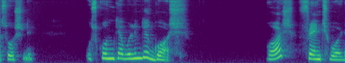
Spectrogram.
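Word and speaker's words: gauche: इसको कैसे प्रोनाउंस करेंगे ये ऐसा लग रहा है जैसे गोशे लिखा है इट इज not Gauss it is Gauss ji ए यू सी एच ई गोश और इसको ये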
